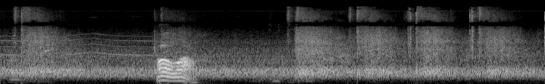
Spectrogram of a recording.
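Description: Enemies firing guns at the player in the video game Saints Row the Third: a run of sharp, evenly spaced shots in the second half over a steady background hum, after a short spoken exclamation.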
